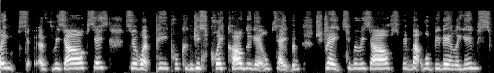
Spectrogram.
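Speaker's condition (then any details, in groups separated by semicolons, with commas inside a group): Cerebral palsy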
